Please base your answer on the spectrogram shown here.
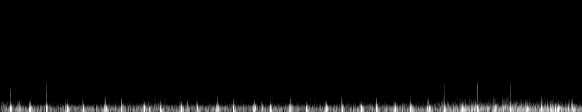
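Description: Low, dull heart thumps come at uneven intervals, with gaps and clusters breaking the rhythm throughout; an irregular heartbeat.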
